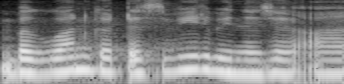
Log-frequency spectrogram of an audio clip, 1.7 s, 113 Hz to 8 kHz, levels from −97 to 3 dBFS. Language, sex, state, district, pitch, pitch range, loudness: Hindi, female, Arunachal Pradesh, Papum Pare, 205 Hz, 195-220 Hz, -15 LUFS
